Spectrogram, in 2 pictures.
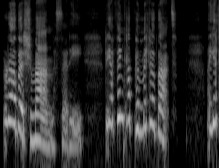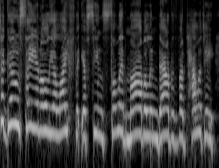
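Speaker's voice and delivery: high, loud scoffing Irish; Irish doctor scoffing. Acted. Irish doctor scolding the narrator, loud scoffing Irish. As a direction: scold him hard in Irish.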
